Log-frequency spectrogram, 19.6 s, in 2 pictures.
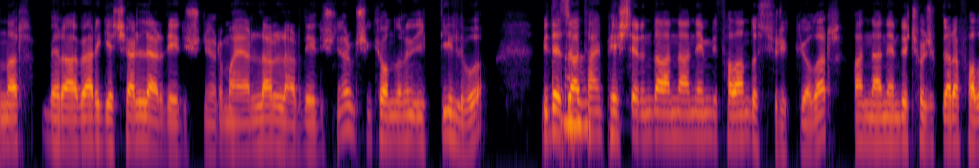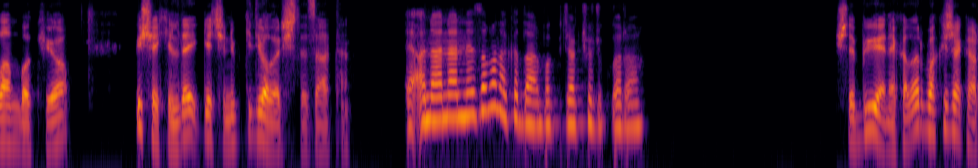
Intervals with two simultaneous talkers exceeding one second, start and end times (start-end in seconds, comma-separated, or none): none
